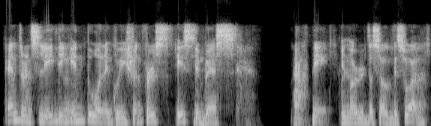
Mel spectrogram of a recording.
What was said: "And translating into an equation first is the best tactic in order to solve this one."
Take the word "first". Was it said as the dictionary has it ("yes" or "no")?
yes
